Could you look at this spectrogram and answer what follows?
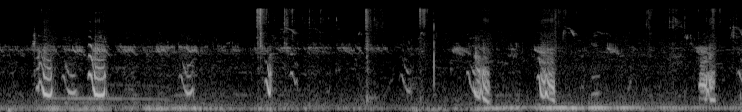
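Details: Pheasant chicks in a forest, responding to an adult pheasant's call: short, sharply falling peeps in quick pairs and singles, spaced irregularly over a steady low hum and a faint high whine.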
